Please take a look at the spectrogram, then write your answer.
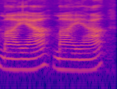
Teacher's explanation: have a little bit of vow to vow linking happening there so you're not going to see it in the dictionary but there is a little Y sound · don't want to break there or strong Y sound just naturally as I move from the ey to the a May Maya we have that Y sound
